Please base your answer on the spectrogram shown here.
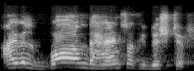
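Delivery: loud, hot-tempered command; furious order. Retold or imitated. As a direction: Bhima demanding fire to burn the king's hands. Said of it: "He becomes so very angry".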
